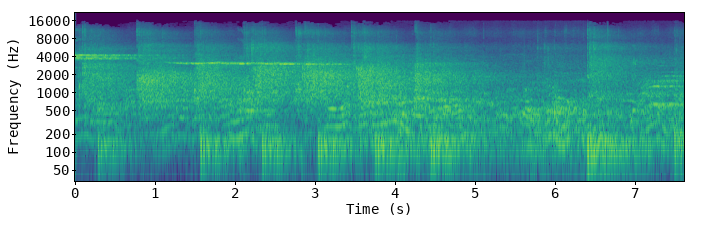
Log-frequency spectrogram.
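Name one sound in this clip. Players shout to each other in an echoing hall.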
